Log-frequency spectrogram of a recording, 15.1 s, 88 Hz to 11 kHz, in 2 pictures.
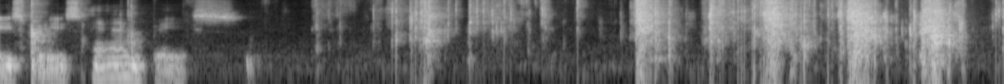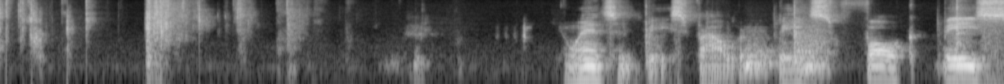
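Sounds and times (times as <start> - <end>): foil wrapper tearing and crinkling: 2.4 - 10.0.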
